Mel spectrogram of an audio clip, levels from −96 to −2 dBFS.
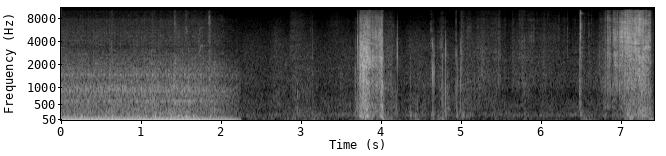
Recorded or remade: recorded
